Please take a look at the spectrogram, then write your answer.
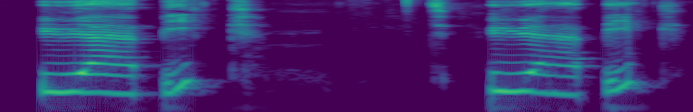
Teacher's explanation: das Ü und das E die zwei Vokale werden getrennt voneinander betont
